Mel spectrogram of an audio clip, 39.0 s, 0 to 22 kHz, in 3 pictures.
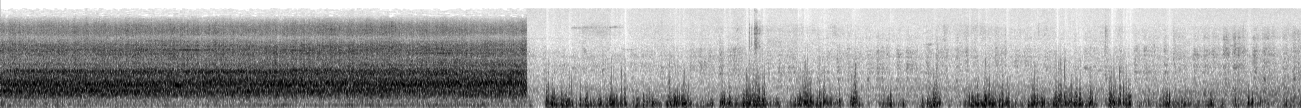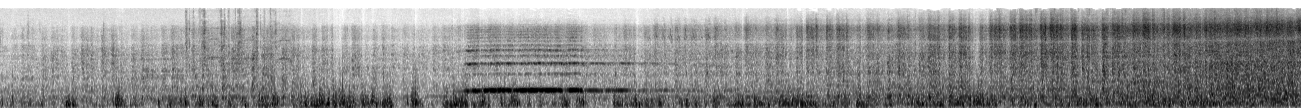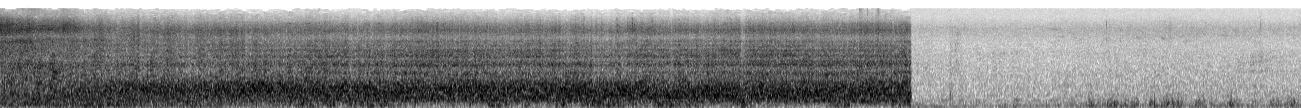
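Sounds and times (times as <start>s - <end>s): train running over rails: 0.0s - 35.2s
steam locomotive whistle: 17.6s - 19.9s.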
